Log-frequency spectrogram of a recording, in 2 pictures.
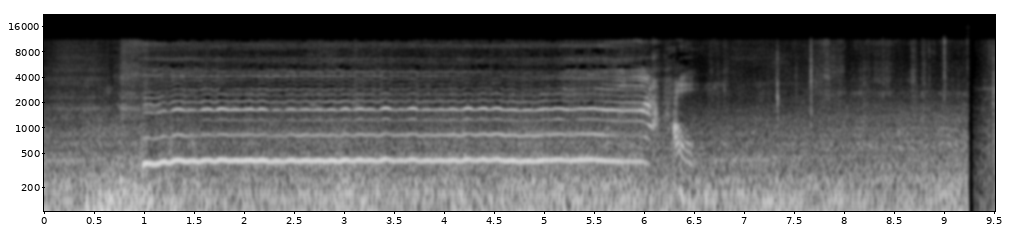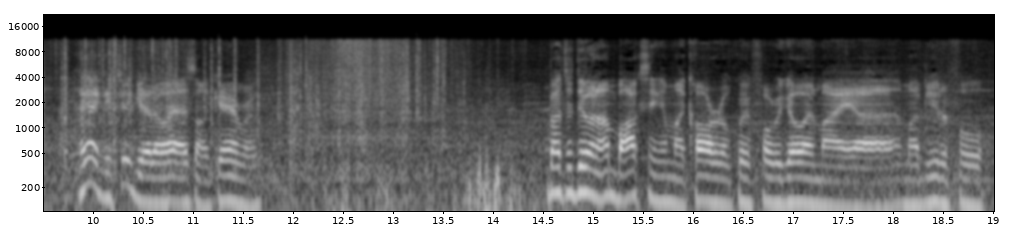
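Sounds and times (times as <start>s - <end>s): car cabin road rumble: 0.0s - 19.0s
person singing a long high note: 0.7s - 6.3s.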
